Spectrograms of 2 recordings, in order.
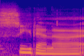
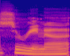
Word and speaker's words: Sirena: Anyways, so my original name was Sirena. Everyone pronounced it Serena, and I had called myself that because, like, all through my life, I love mermaids.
